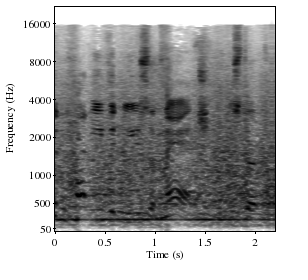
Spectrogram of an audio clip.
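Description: Conversation: a person speaking, with a steady low hum running underneath.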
